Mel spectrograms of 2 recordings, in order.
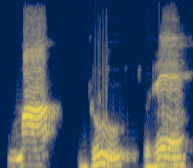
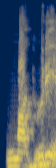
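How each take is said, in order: First: माधुर्य stretched very slowly, each syllable held long; drawn out. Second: Said in the usual way. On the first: Shown as a demonstration. Teacher repeating the answer for students, slowly drawn out. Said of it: "क्या बन जाएगा?". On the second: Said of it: "तो क्या बन जाएगा?".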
